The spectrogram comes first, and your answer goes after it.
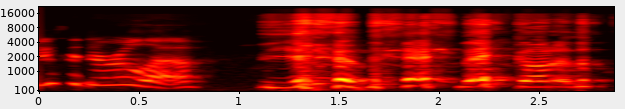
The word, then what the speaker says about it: Derulo: It's Jason Derulo.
